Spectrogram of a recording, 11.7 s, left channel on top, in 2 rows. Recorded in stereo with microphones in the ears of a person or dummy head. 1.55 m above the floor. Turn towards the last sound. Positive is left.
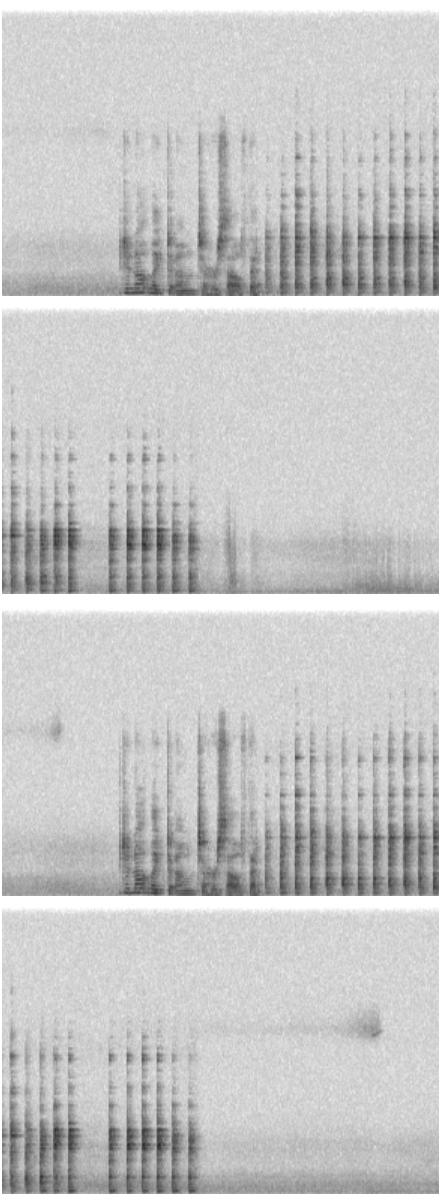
turn(degrees=-50)  # may be behind; listen again after turning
